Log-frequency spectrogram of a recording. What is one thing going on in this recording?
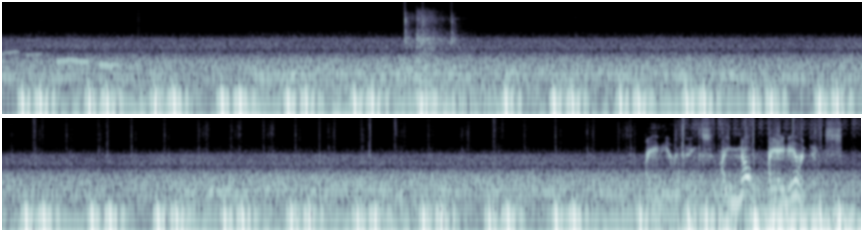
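Heavy footsteps thud steadily on pavement.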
